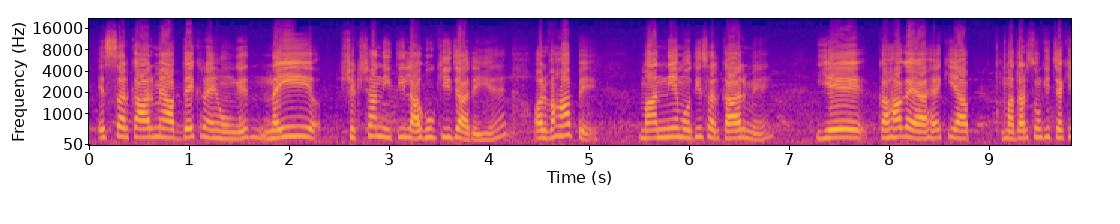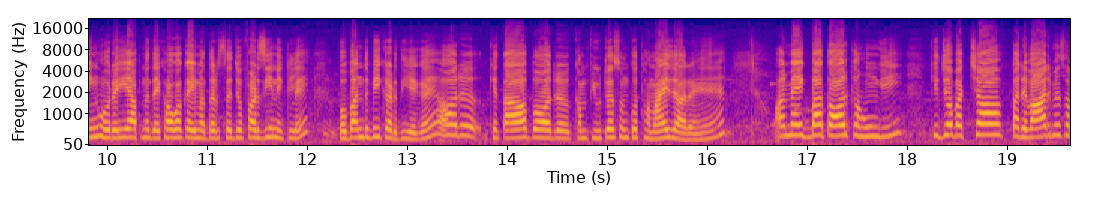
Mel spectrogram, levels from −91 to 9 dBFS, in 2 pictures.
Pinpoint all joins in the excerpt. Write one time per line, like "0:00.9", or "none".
none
